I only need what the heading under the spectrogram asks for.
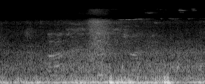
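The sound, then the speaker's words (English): A bus rumbles by, its deep engine drone steady for a couple of seconds, with faint murmuring voices in the background. “Yeah, the bus has talked to y'all here, so that's good and digital.”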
